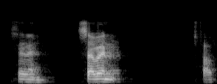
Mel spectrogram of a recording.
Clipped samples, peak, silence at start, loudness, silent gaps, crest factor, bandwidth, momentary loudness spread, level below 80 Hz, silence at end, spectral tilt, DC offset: under 0.1%; 0 dBFS; 0.2 s; -20 LUFS; 0.69-0.78 s, 1.52-1.91 s; 24 dB; 8.4 kHz; 16 LU; -66 dBFS; 0.05 s; -4 dB/octave; under 0.1%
